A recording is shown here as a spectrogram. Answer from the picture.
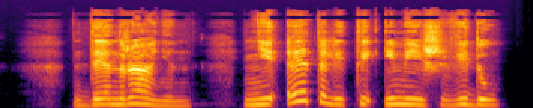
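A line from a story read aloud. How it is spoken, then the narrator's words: Heated exclamation. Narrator (Russian): Грейс воскликнула запальчиво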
